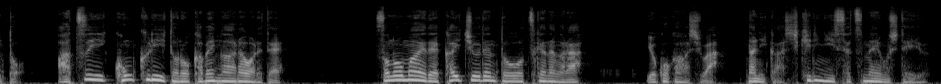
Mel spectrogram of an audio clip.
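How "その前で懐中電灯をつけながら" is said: ordinary delivery, nothing marked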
